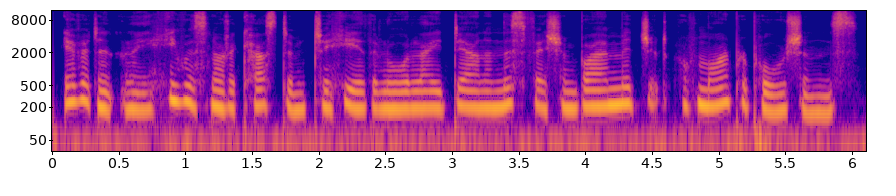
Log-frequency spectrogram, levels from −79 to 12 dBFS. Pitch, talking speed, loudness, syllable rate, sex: 205 Hz, 195 wpm, -15 LUFS, 5.2 syllables/s, female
